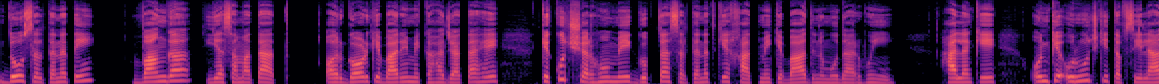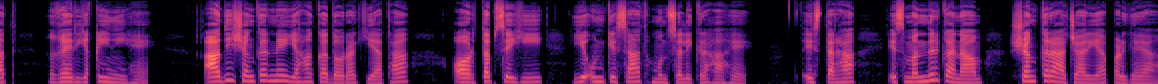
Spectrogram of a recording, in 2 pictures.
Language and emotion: Urdu, neutral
